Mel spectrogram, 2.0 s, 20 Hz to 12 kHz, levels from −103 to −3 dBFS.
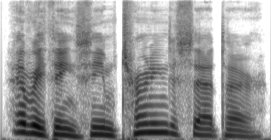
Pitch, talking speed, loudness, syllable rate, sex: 160 Hz, 145 wpm, -17 LUFS, 6.6 syllables/s, male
